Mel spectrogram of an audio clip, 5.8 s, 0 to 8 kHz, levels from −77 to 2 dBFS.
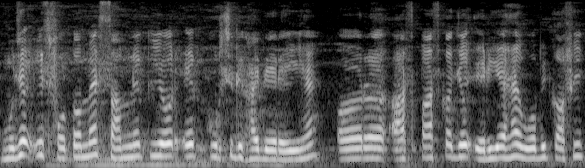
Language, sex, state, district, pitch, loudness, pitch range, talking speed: Hindi, male, Chandigarh, Chandigarh, 195 Hz, -15 LUFS, 180-215 Hz, 235 wpm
